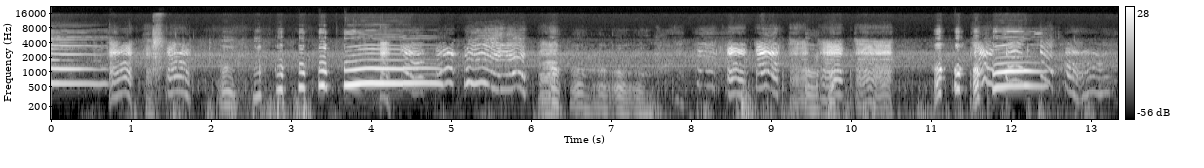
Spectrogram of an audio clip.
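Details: Pet dog 'talking' back to its owner with drawn-out whining, moaning vocalizations, wavering and rising and falling in pitch, interleaved with a person's speech, background music and a steady hum.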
